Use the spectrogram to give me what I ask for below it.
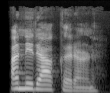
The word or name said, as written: अनिराकरण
